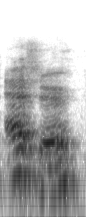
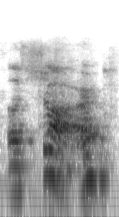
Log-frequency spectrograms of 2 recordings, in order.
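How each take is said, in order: First: The name is said the English way. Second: The name is said the Hebrew way. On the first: "we have Asher in English" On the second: "how is Asher going to be pronounced in Hebrew"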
